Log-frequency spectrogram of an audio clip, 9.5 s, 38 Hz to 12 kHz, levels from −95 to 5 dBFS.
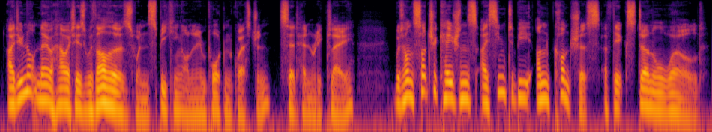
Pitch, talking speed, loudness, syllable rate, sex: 120 Hz, 195 wpm, -19 LUFS, 5.1 syllables/s, male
